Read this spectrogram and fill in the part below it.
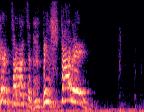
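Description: A middle-aged man shouts furiously up close.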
